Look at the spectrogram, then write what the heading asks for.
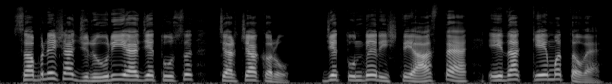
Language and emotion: Dogri, neutral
